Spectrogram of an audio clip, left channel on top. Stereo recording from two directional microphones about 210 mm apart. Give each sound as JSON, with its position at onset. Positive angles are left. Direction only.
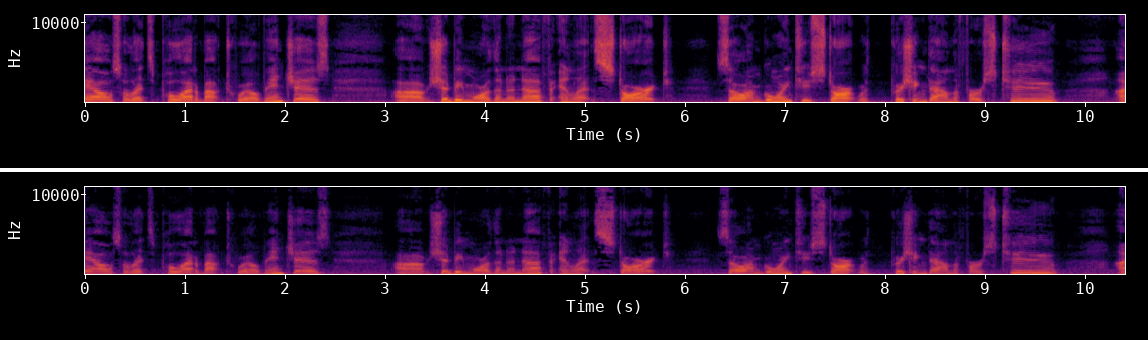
{"t": 0.0, "sound": "a woman's voice", "side_deg": 55}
